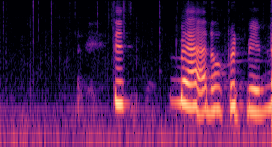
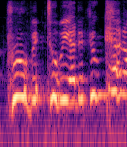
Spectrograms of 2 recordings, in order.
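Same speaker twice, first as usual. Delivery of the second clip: louder and higher, pressing hard; rising demand; 7 semitones higher, 3 dB louder, much faster than usual. Acted. Wife confronting Holmes, louder insistent demand. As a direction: flare up and insist.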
